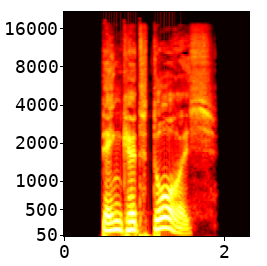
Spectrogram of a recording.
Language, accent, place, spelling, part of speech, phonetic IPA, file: German, Germany, Berlin, denket durch, verb, [ˌdɛŋkət ˈdʊʁç], De-denket durch.ogg
- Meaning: second-person plural subjunctive I of durchdenken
